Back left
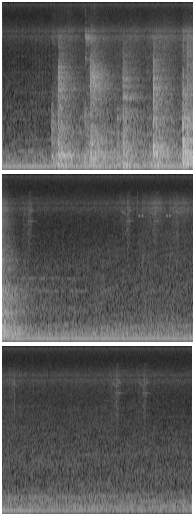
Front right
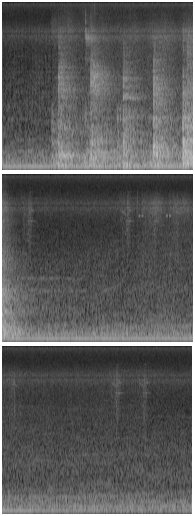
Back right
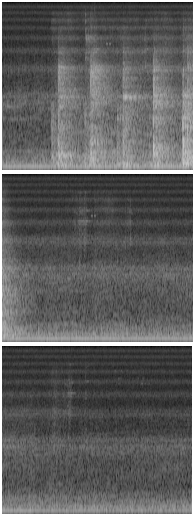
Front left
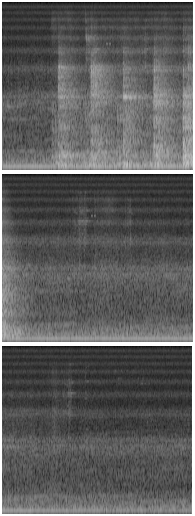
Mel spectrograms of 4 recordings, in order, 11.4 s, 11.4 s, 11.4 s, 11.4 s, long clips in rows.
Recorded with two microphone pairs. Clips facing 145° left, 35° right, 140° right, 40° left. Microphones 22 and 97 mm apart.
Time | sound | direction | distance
1.0 | footsteps | 165° right | 1.8 m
